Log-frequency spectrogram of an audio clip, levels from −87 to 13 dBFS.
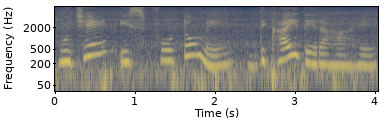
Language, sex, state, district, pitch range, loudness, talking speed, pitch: Hindi, female, Madhya Pradesh, Dhar, 180-295 Hz, -15 LUFS, 120 wpm, 220 Hz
